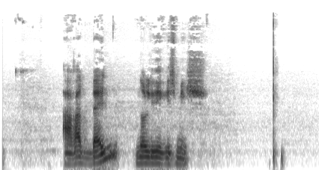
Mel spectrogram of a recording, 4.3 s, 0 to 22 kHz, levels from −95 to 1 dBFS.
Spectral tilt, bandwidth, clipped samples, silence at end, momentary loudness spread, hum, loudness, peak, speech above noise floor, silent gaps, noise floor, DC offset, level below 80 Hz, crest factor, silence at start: -4.5 dB/octave; 16.5 kHz; under 0.1%; 1.5 s; 17 LU; none; -18 LUFS; 0 dBFS; 52 dB; none; -70 dBFS; under 0.1%; -60 dBFS; 22 dB; 0.85 s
